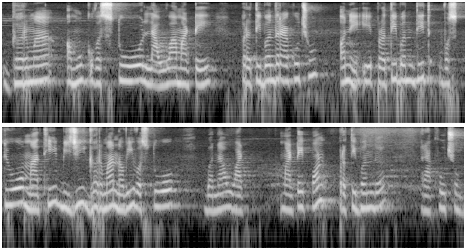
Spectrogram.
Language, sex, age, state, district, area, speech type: Gujarati, female, 45-60, Gujarat, Surat, urban, spontaneous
